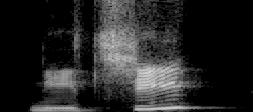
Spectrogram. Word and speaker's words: Nietzsche: Okay, your idol is Nietzsche. Did I say that right? – Yeah.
